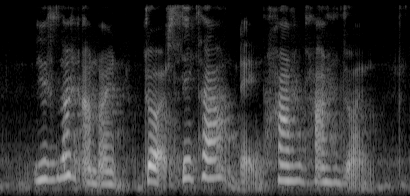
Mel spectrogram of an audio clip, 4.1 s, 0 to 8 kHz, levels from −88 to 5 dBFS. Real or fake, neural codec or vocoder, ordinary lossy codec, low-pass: fake; autoencoder, 22.05 kHz, a latent of 192 numbers a frame, VITS, trained on one speaker; none; 7.2 kHz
